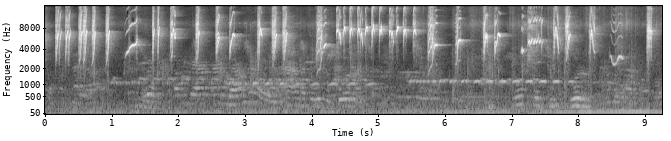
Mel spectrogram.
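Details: Sunbird (kolibri ninja) song played to coax other sunbirds into responding: steady stream of high clipped chirps and short slurred whistles at a lively pace, with soft lower twittering and a faint hum underneath.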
